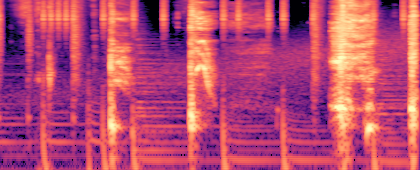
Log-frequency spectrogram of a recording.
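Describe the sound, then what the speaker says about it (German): A person with a recurring cough coughs and clears their throat in short, close bursts, several sharp hacks spaced irregularly across a few seconds, with no talking. "Übrigens, mein Husten ist gerade immer wieder da."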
